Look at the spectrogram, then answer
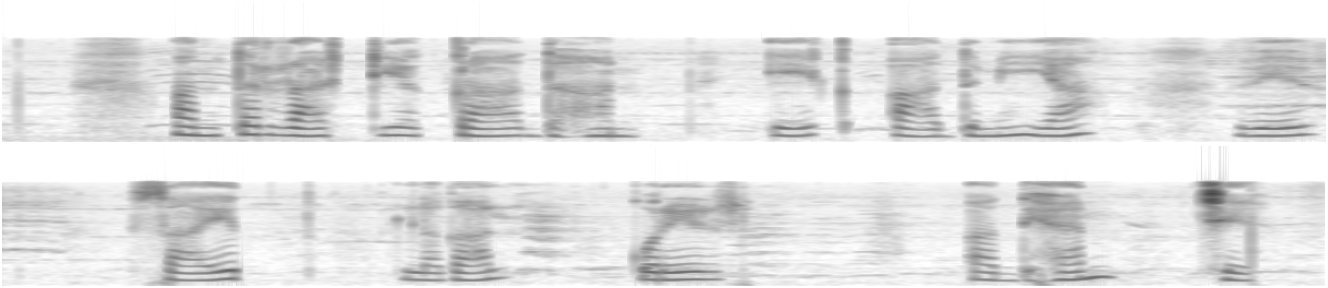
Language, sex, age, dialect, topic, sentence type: Magahi, female, 18-24, Northeastern/Surjapuri, banking, statement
